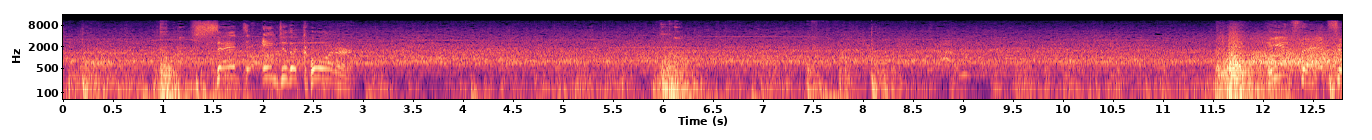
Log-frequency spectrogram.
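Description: Heavy thuds of bodies slamming onto a wrestling mat ring out.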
